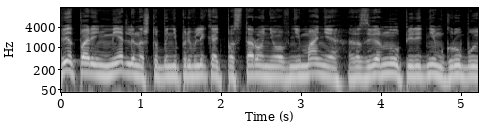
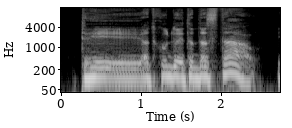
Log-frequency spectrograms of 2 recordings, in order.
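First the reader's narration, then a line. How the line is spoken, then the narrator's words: Low, slightly hoarse. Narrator (Russian): Его голос стал низким и даже чуть хриплым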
